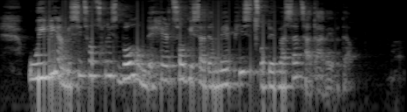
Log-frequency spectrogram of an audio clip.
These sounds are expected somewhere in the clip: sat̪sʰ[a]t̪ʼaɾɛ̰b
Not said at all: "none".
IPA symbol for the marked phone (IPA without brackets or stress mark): a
